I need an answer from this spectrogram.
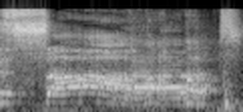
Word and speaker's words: facade: It's facade! I think you'll find it's a C, not an S. Sweet boy. It's a soft C.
